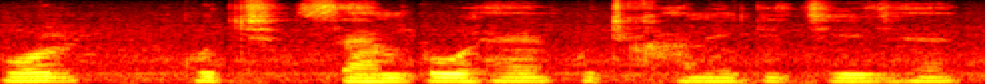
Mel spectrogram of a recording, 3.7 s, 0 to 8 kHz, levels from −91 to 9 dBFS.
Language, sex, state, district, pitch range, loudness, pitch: Hindi, male, Uttar Pradesh, Saharanpur, 120-130 Hz, -18 LUFS, 125 Hz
